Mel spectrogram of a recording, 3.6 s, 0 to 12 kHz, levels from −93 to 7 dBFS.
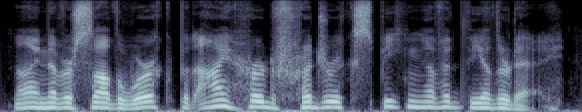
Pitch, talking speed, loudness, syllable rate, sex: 145 Hz, 245 wpm, -17 LUFS, 6.0 syllables/s, male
